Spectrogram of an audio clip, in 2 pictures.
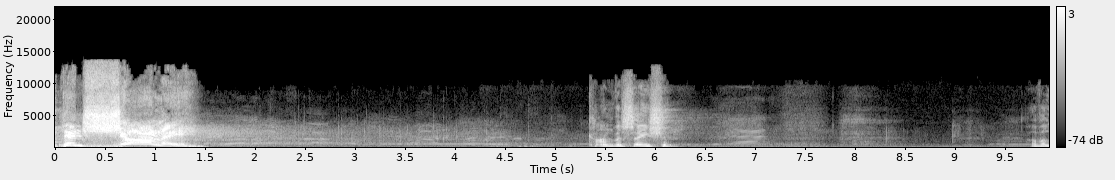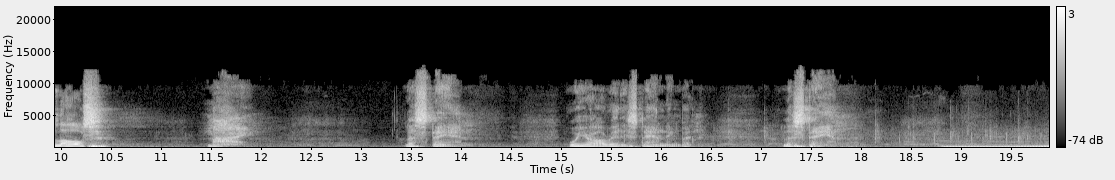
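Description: A man speaks passionately into a microphone in a large echoing hall, in short bursts.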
